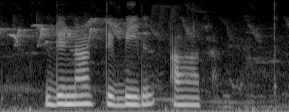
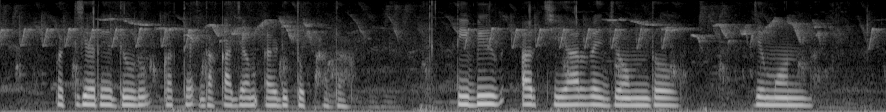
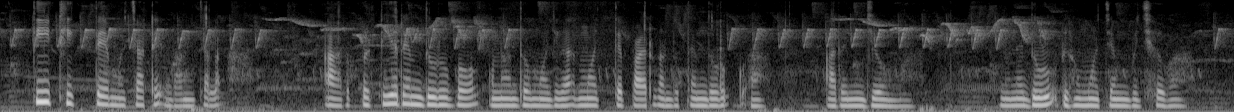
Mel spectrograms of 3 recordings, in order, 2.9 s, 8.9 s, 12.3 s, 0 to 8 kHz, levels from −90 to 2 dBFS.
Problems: constant background noise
